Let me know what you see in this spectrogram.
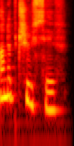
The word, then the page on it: unobtrusive: British English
